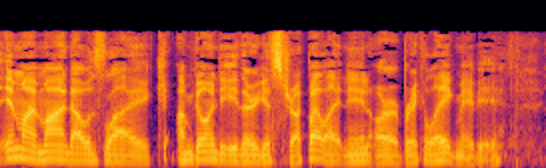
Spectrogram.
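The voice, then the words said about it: Girlish put-on voice. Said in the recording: “You're doing a girl voice then? ... Yeah, I was doing a girl voice.”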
